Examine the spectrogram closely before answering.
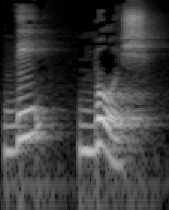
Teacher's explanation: UI és un diftong, per tant, és un aplec que no es pot separar.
